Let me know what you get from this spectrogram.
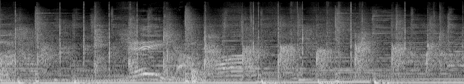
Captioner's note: clapping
